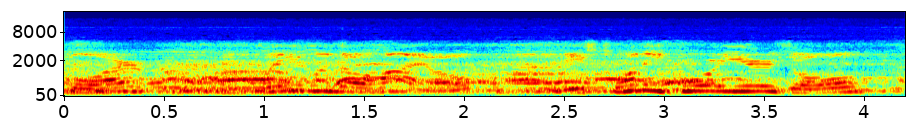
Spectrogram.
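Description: Speech only: a voice talking on an old television broadcast, played back through a TV set.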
